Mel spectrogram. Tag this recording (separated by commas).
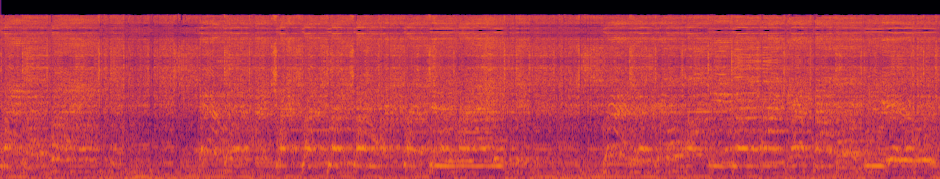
Music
